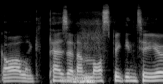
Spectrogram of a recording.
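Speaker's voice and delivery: ordinary talk, nothing marked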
